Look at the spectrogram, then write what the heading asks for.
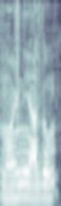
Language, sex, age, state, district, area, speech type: Odia, male, 18-30, Odisha, Malkangiri, urban, spontaneous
